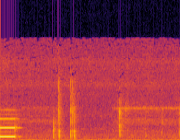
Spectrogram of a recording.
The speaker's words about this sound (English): Now I'm going to press the time key. It has an onboard clock.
